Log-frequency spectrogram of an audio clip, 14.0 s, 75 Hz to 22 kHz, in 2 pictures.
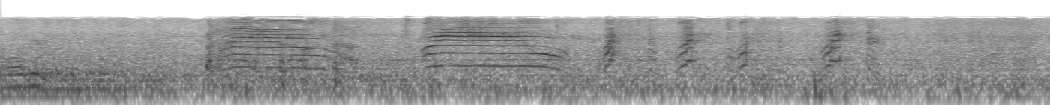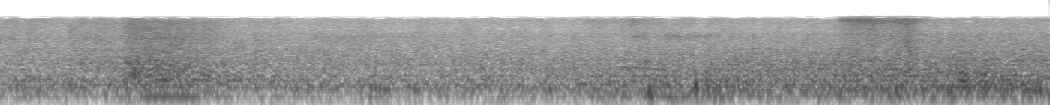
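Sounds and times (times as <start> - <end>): man imitating cat meows: 1.5 - 3.8.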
